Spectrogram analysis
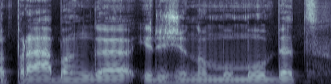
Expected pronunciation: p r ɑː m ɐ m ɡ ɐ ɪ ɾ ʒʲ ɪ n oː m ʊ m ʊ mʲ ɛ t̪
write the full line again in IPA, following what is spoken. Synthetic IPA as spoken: p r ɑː b ɐ ŋ ɡ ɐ ɪ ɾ ʒʲ ɪ n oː m ʊ m ʊ bʲ ɛ t̪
